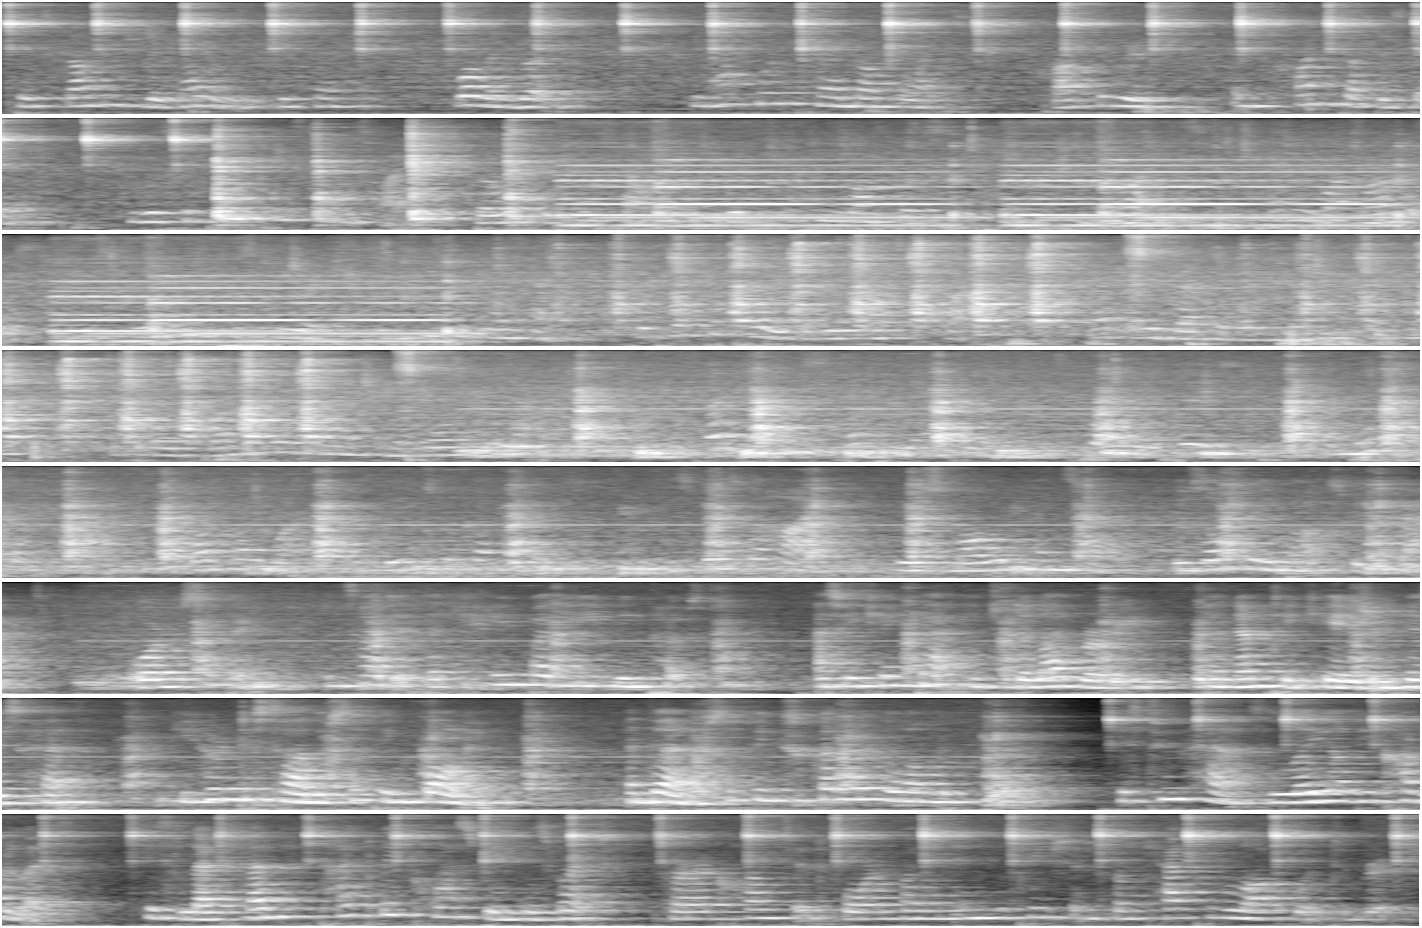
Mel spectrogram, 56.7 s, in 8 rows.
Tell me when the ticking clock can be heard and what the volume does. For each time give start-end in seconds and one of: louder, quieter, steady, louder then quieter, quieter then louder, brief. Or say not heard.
0.0-56.6 quieter then louder.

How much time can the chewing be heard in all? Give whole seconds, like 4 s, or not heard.
not heard.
